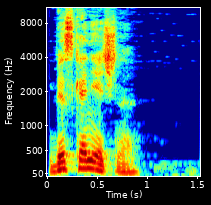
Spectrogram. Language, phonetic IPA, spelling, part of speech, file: Russian, [bʲɪskɐˈnʲet͡ɕnə], бесконечно, adverb / adjective, Ru-бесконечно.ogg
- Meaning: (adverb) 1. endlessly, infinitely, boundlessly 2. eternally, indefinitely; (adjective) short neuter singular of бесконе́чный (beskonéčnyj)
